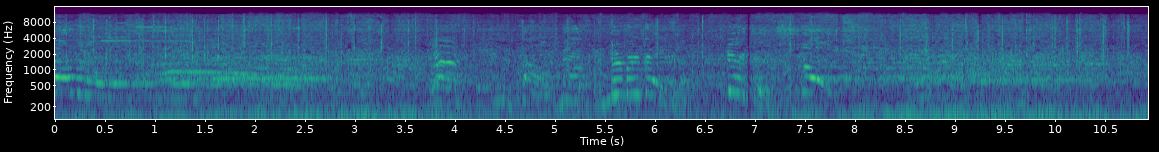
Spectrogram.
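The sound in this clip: Crowd noise at an Olympic volleyball match in Rio: a loud, continuous mix of cheering and babbling voices, with individual shouts rising out of the din throughout.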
